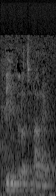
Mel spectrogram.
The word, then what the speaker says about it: Die Internationale: Die Internationale.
